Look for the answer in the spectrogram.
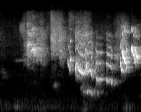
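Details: Budgerigar kept as a pet giving a short burst of harsh squawky chirps that slide down into lower warbled notes.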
